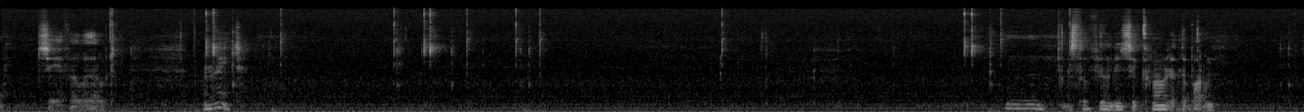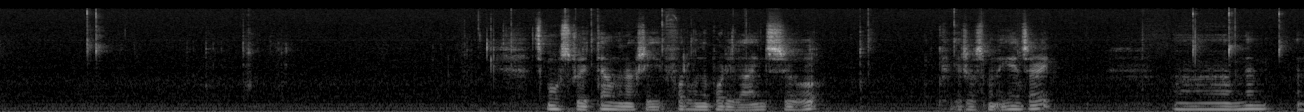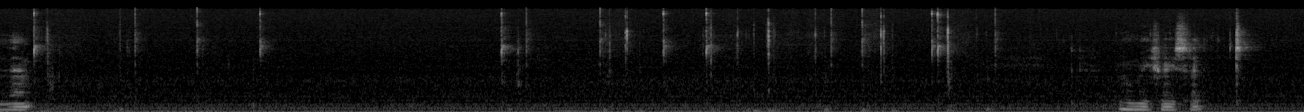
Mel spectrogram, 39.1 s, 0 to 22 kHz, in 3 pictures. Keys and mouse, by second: 1.9 Tab, 2.2 drag, 2.9-4.0 alt+drag, 5.0 middle drag, 5.5 alt+middle click, 10.1-10.8 alt+drag, 18.2 alt+click, 18.6 alt+click, 19.0-19.5 alt+drag, 19.5 alt+middle click, 20.5 Tab, 21.8 alt+middle click, 25.0 click, 26.0 shift+click, 27.5-28.1 alt+drag, 28.8-31.2 drag, 31.4 alt+click, 32.8 shift+click, 33.7 alt+z, 34.4-34.8 alt+middle drag, 36.1-39.1 alt+middle drag.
